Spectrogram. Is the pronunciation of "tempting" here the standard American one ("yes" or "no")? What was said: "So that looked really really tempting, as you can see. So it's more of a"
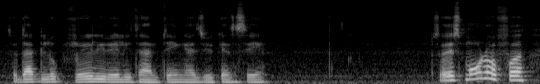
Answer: no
